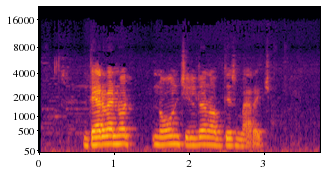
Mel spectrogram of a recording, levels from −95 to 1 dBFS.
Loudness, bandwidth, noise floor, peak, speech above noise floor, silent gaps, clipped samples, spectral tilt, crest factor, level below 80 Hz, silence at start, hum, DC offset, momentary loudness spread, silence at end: -20 LUFS; 15 kHz; -47 dBFS; -2 dBFS; 27 dB; none; under 0.1%; -6.5 dB/octave; 20 dB; -50 dBFS; 0.15 s; none; under 0.1%; 16 LU; 0.45 s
